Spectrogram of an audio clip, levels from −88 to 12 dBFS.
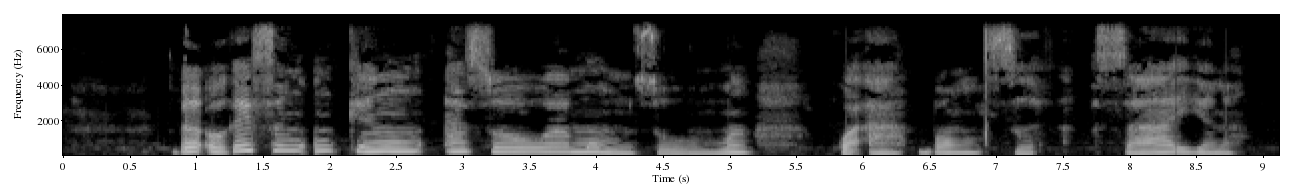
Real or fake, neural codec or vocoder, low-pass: real; none; 7.2 kHz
